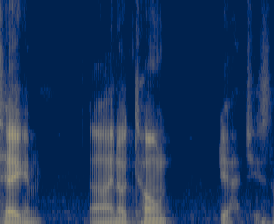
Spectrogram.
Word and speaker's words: Haugen: But you have basically Jeff Hagen, and I had to verify how you say that name because it's spelled Haugen, but I think it is Hagen.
